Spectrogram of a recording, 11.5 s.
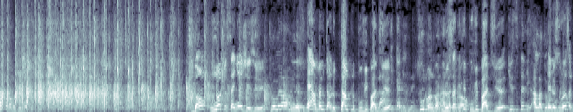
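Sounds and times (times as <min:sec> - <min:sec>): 
audience clapping: 0:00.0 - 0:06.3
speech: 0:03.9 - 0:11.4.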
